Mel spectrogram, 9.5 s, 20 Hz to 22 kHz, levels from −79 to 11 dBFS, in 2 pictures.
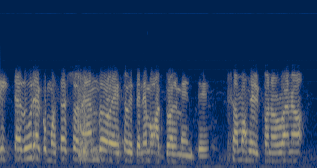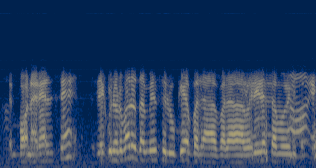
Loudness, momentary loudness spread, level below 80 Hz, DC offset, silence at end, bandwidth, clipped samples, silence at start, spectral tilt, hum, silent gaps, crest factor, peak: -21 LUFS; 7 LU; -62 dBFS; under 0.1%; 0 s; 16.5 kHz; under 0.1%; 0 s; -4.5 dB/octave; none; none; 14 dB; -8 dBFS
